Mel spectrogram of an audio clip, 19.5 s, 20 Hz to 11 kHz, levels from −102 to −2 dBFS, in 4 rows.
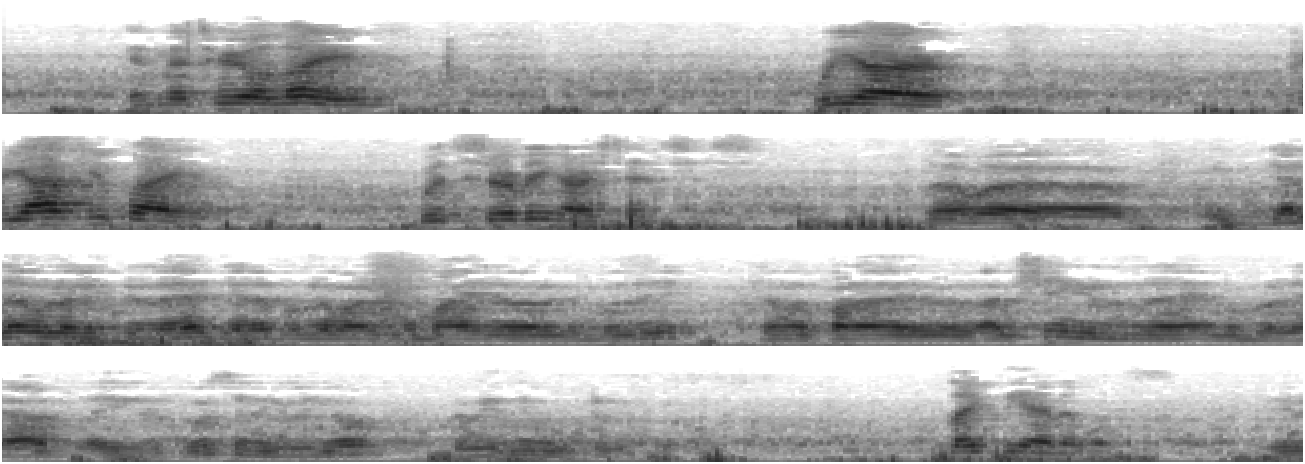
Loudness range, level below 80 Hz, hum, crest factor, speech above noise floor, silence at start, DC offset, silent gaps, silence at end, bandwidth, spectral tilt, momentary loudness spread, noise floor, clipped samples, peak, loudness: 9 LU; -46 dBFS; none; 20 dB; 21 dB; 0 s; 0.8%; none; 0 s; 5.8 kHz; -9.5 dB/octave; 21 LU; -44 dBFS; under 0.1%; -4 dBFS; -24 LUFS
